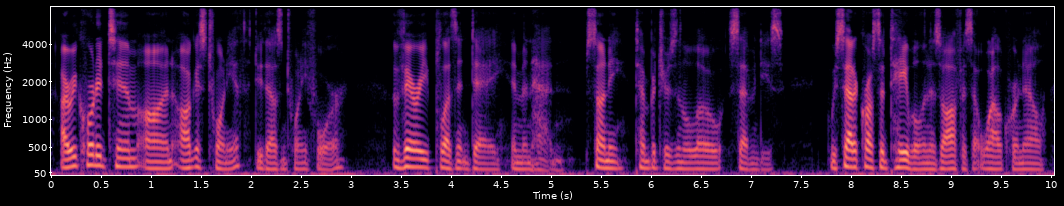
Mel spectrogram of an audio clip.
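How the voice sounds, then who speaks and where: A man hosting a podcast, reading a measured introduction and then asking interview questions in an office. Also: mid-range voice, dry recording, studio quality. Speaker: podcast host. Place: office with air conditioning hum.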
